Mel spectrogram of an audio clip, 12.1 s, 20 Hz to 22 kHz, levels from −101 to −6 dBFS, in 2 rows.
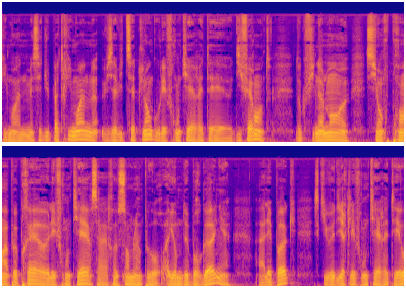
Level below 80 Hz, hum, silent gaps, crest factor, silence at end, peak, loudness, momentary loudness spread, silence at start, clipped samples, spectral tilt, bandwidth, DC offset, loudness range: -34 dBFS; none; none; 18 dB; 0 s; -4 dBFS; -23 LUFS; 8 LU; 0 s; under 0.1%; -4 dB/octave; 15.5 kHz; under 0.1%; 4 LU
